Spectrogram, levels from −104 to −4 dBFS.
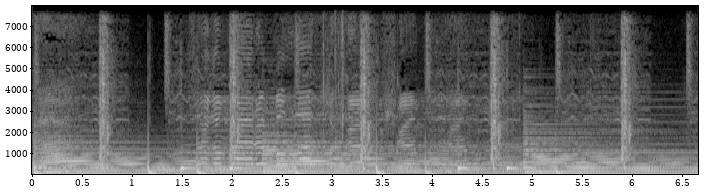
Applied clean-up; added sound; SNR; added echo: none; Door + Wind instrument, woodwind instrument; 18 dB; none.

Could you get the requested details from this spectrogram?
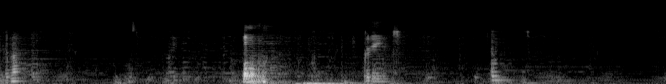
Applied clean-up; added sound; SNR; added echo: neural mask model DeepFilterNet 3.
